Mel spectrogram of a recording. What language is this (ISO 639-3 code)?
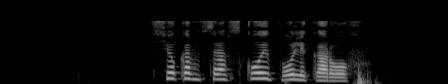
rus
